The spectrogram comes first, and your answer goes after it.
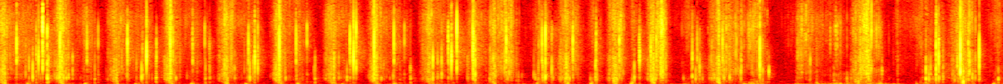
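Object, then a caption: Padded bath pillow with plastic mesh cover. A medium-sized, soft padded white bath tub pillow covered in textured plastic mesh is held in both hands and scratched and squeezed with fingertips close to the microphone. The result is a continuous run of dense, dry crinkling and crunching scratches with short, quick bursts and no ringing.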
